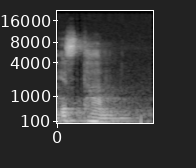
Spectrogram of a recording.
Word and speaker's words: স্থান: আছে নাথান প্রথমে এটাকে এস ধরবেন এসথান নাথান স্থান স্থানীয় এখানে এই যুক্তাক্ষরটি দেখুন এখানেও দেখতে মনে হচ্ছে একটি হ আছে কিন্তু মজার বিষয়টি হল এখানে হ উচ্চারণ করা যাবে না।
